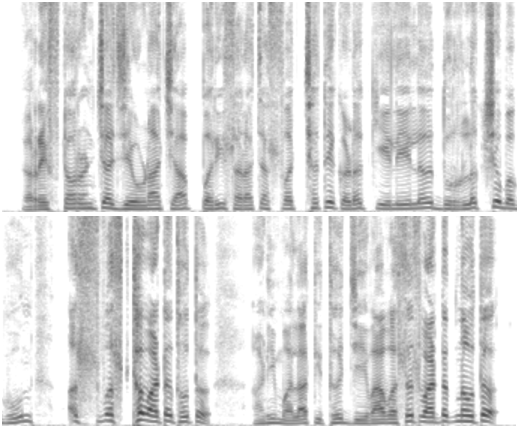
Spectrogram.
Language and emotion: Marathi, disgusted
